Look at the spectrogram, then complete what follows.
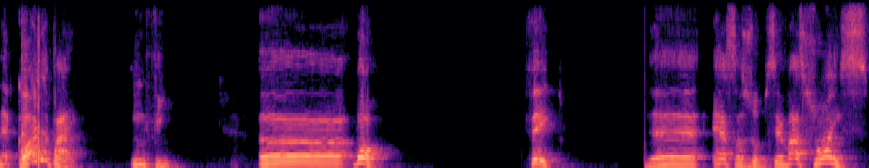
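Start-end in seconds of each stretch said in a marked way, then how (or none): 0.1-0.8 urgent, insistent, urging tone. Retelling how the daughter claps and wakes her dad: imitating Isadora urging dad awake. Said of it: "ela bate palminha e fala assim".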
